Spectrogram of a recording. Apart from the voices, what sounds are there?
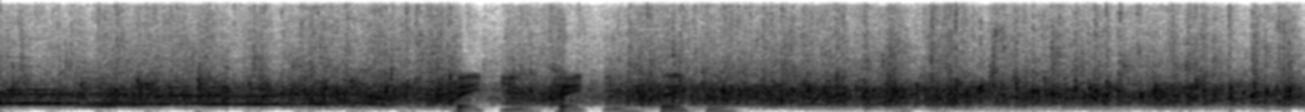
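audience applause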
